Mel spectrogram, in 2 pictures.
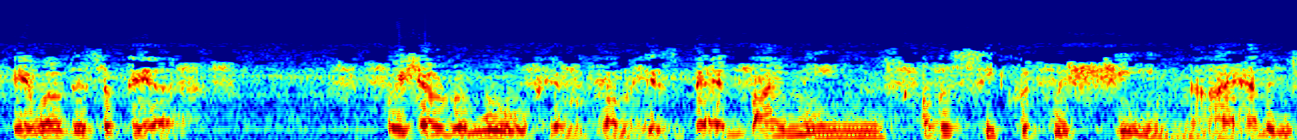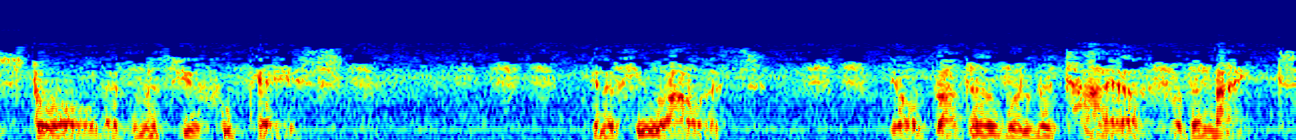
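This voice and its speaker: Deep-voiced, grave old musketeer bishop. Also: male voice, very animated. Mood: conspiratorial, resolute. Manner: theatrical, deliberate, emphatic phrasing. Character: aging bishop and former musketeer, grave, resolute, scheming, noble. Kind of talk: 1970s radio drama acting. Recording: muffled, noisy 1970s radio broadcast recording.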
